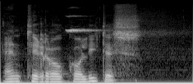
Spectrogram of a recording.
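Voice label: "entereocolitis", Dutch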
